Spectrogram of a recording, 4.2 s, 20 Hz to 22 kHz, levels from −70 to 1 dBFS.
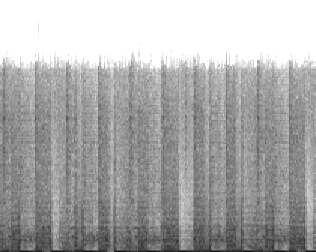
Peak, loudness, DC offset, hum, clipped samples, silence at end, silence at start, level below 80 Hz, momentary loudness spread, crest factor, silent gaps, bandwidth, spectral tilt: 0 dBFS; -11 LUFS; under 0.1%; none; under 0.1%; 0 s; 0 s; -12 dBFS; 1 LU; 10 dB; none; 17 kHz; -4.5 dB/octave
